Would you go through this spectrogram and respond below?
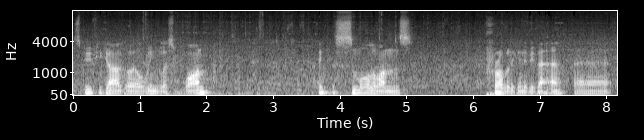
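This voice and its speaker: A man giving casual, low-key gameplay commentary as a video host, thinking aloud and muttering to himself as he works. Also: steady tone, unhurried, pauses often, darkish tone, slight background noise. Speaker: let's play video host.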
